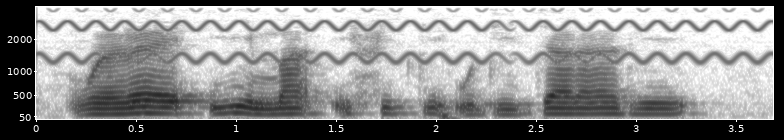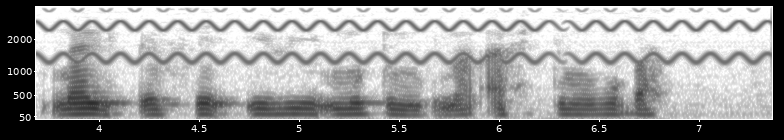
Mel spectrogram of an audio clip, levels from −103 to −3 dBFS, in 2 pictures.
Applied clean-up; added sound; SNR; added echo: none; Alarm; 17 dB; none.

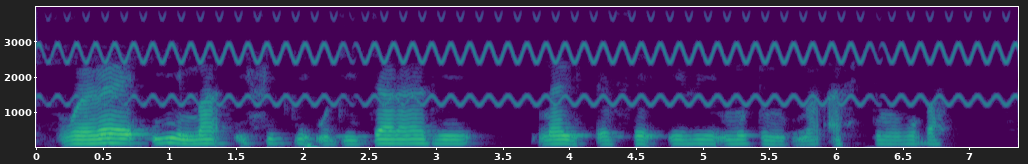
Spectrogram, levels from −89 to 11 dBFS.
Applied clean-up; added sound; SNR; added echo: classical method log-MMSE.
